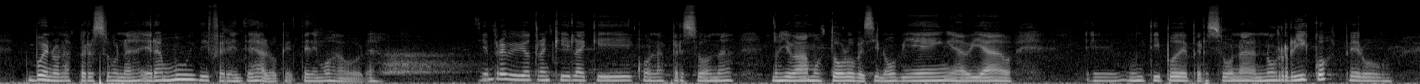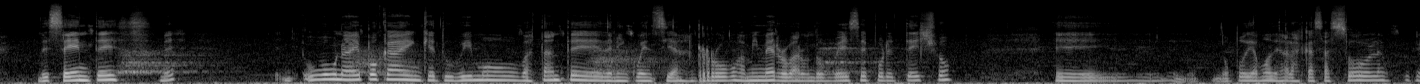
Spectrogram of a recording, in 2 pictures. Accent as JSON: {"language": "Spanish", "town": "Chame", "region": "Panamá Oeste", "country": "Panama", "tie": "born or raised there", "also_born_or_lived": "Chitré", "said": "Yo nací en Chitré, pero me crié en Chame. Ahí hice mi escuela primaria, vine acá y con mi mamá y ya nos quedamos por Perejil. Primero vivimos en calle Primera, después vinimos acá."}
